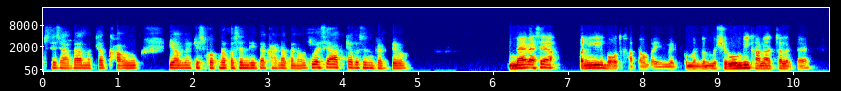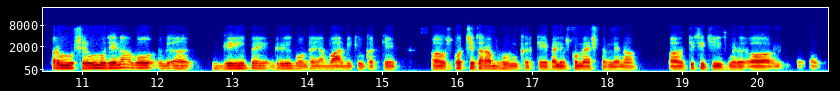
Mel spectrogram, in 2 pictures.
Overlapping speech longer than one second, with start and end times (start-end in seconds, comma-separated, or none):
none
